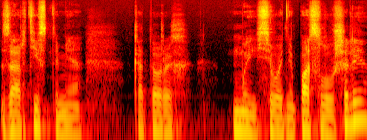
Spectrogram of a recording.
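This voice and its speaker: A man at medium pitch with a dark, mellow tone, speaking at a fairly slow pace on a very clean recording with a silent background. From Moscow region, Russia. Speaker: music journalist and podcast host. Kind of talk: podcast presenting; casual chat.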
